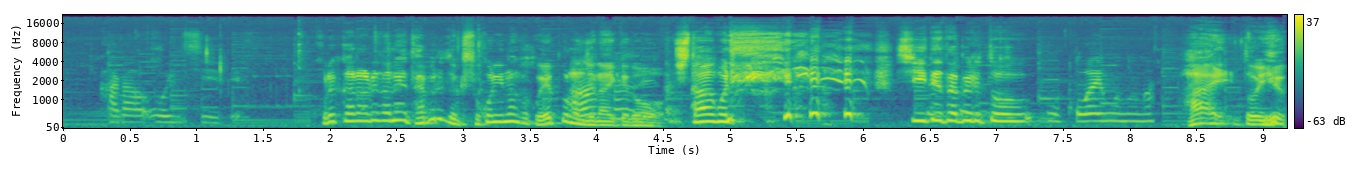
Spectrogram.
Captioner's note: laughs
